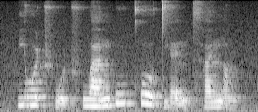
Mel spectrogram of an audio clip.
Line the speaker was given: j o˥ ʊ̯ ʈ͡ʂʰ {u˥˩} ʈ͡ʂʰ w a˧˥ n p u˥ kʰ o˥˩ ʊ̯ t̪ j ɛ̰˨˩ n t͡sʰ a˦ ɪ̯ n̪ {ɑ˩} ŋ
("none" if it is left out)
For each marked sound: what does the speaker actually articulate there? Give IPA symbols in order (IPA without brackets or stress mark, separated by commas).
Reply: ṵ˨˩, ɑ˩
